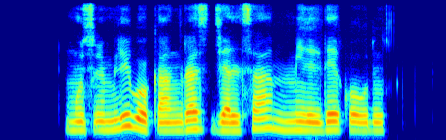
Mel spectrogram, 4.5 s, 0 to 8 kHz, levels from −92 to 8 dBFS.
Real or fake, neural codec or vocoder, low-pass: fake; codec, 16 kHz, 6 kbps, DAC; 7.2 kHz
